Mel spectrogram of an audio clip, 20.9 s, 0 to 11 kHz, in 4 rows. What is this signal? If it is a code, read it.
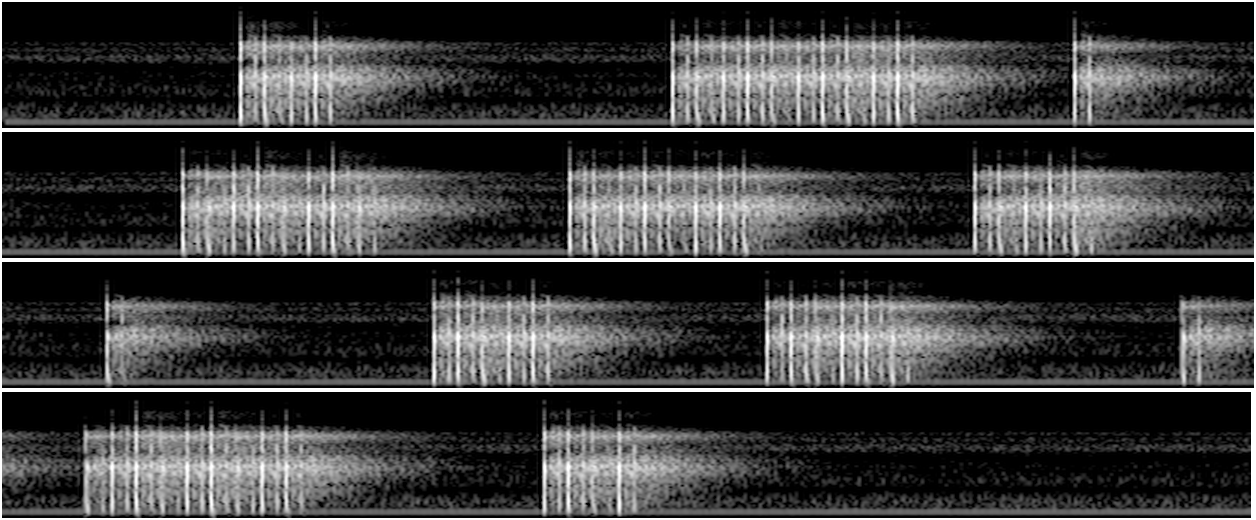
Pulse dialling, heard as clicks on a phone line, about 10 pulses a second. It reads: 4 0 1 8 8 5 1 5 6 1 9 4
